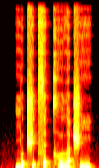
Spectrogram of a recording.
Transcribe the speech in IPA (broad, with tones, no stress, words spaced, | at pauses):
jʊ˦ʔʃɪ˦ʔ sʰɛ˦ʔkʰo˦˨lä˦ʔʃĩ˨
